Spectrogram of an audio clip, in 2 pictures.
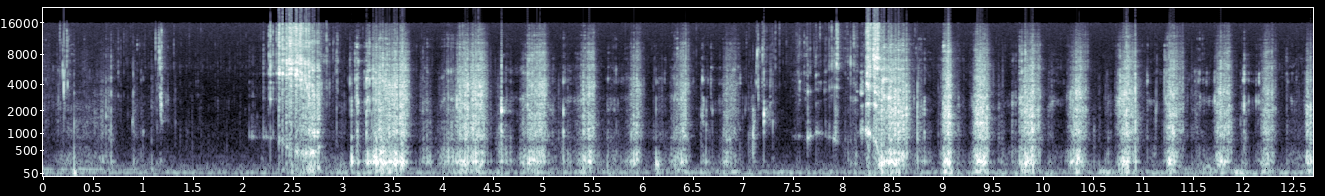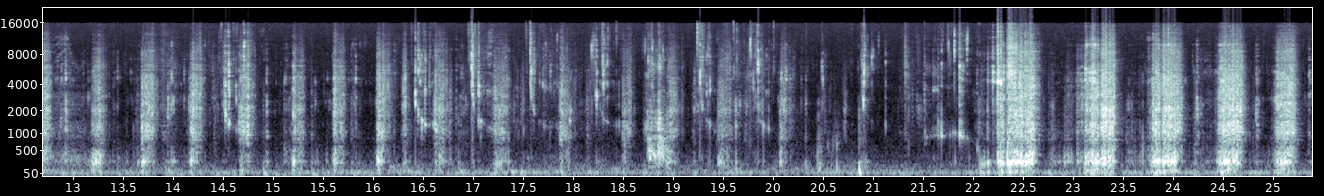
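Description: Crispy BBQ fried pollock skin and boneless fried chicken are eaten up close, with loud, repeated crunchy bites and wet chewing in an uneven rhythm and no talking.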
